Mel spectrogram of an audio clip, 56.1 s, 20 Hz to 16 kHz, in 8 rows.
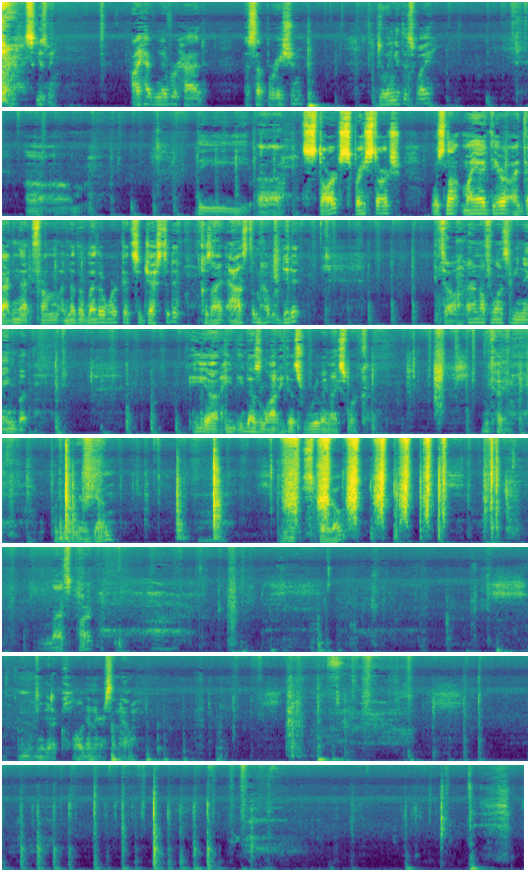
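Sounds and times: light taps and knocks: 0:20.8 - 0:24.3.

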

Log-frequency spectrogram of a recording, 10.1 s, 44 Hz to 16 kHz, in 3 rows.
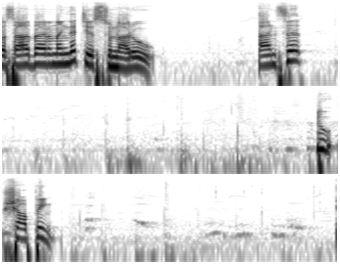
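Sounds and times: faint knocks and taps: 0:03.3 - 0:06.0.

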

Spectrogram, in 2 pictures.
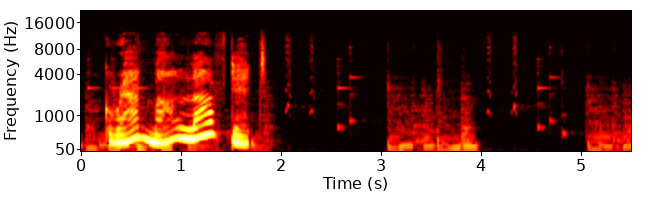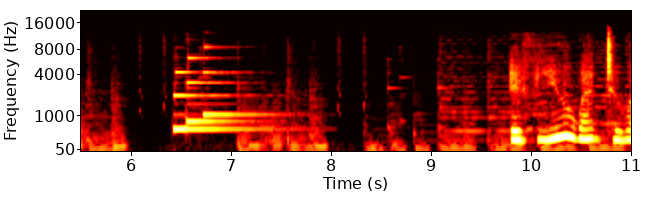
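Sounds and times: bell-like chime: 0:06.4 - 0:07.8.

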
